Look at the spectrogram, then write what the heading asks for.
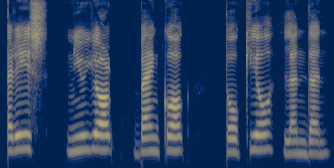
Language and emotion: Manipuri, neutral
